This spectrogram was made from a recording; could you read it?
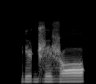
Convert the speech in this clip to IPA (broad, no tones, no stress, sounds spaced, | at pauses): ɾʲ ø ɖ͡ʐ i ʐ ɔ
